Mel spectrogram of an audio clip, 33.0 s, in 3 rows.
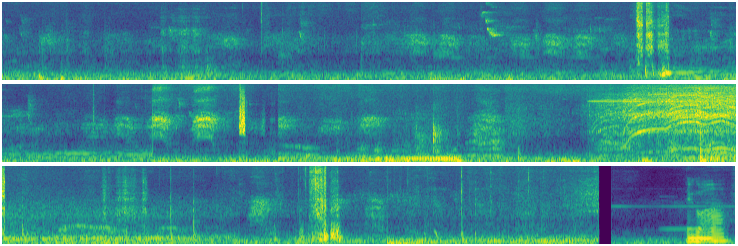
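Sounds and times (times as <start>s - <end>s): birds calling: 5.4s - 17.2s, 22.9s - 29.4s
low hum: 10.0s - 13.8s.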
